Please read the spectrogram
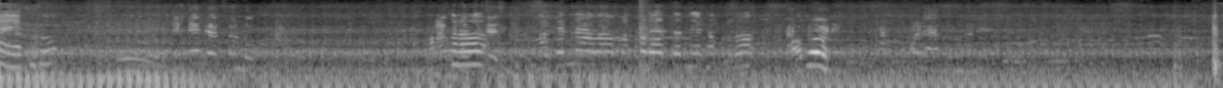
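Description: Tractor's diesel engine idling with a steady, regular beat, louder for the first two seconds and then lower.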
